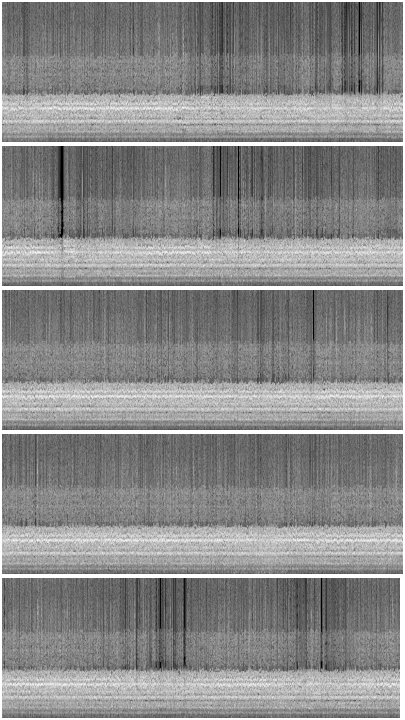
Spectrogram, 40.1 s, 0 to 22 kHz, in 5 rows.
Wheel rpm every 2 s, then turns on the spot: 200, 210, 230, 230, 220, 220, 230, 230, 220, 230, 230, 220, 210, 210, 220, 220, 210, 230, 220, 220.
none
